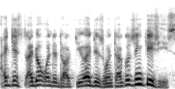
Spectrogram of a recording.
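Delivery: small, high-pitched talking little dog voice. Retelling how he would talk for his dog Lucy, do Jeff's little dog voice. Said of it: "get in his little dog voice".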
